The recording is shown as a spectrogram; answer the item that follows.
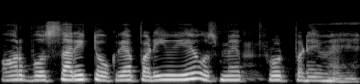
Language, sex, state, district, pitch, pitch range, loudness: Hindi, female, Rajasthan, Jaipur, 200 Hz, 190-215 Hz, -16 LUFS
